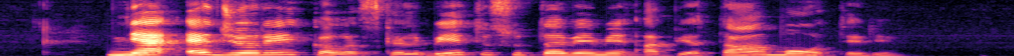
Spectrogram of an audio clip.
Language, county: Lithuanian, Telšiai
